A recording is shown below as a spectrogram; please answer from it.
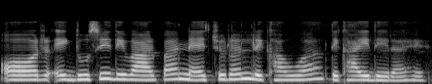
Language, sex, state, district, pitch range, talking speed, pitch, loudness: Hindi, female, Madhya Pradesh, Bhopal, 205-225 Hz, 165 wpm, 210 Hz, -14 LUFS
